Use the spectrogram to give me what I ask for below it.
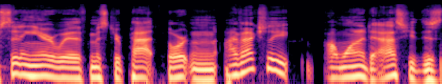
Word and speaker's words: Thornton: I wanted to ask you, is that middle end just silent, or is the correct pronunciation Thornton? I guess it is Thornton. Yeah, that's so like laborious that like yeah. Everybody just says Thornton.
